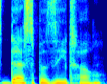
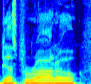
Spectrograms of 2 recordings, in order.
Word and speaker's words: Despacito: That's Despacito. – Despacito. I called it Desperado.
